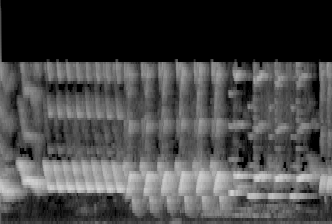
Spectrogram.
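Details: Belgian canary singing a lot while sunbathing: a loud, continuous high trilled song of rapidly repeated sweeping syllables, pulsing about five times a second, shifting to steadier whistled notes near the end, with no other clear sounds.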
